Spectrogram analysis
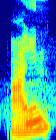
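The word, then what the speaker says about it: ع: বলা হয় তারপর দেখুন আইন চার সেকেন্ড টান হবে আইন গলার ভেতর থেকে চাপ দিয়ে উচ্চারণ করবেন শুধু আইন বললে কিন্তু হবে না বাংলার যে সরিয়া রয়েছে ওই প্রথমে আইন এভাবে বললে হবে না গলায় চাপ দিতে হবে প্রথমে আইন আইন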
